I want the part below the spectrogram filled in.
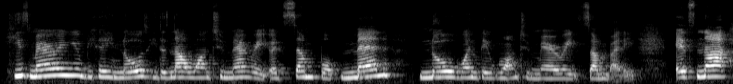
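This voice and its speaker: A vlogger from Cameroon speaks directly to her viewers in a casual review, her voice mid-range for a woman and her pace moderate. She presses each point emphatically and repeats herself for weight.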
